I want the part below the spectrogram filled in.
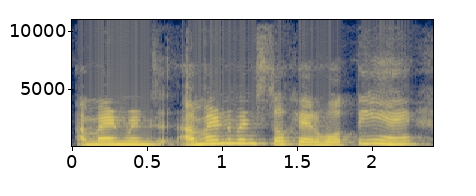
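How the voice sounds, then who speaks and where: A woman lecturing in a halting, deliberate way, alternating between reading and explaining, mixing in English terms. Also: high voice, darkish tone, highs cut off. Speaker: law lecturer.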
